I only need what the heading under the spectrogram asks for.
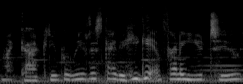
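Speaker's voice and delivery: grumbling quietly. Voicing an annoyed shopper in line, muttering under breath. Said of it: "under their breath".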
